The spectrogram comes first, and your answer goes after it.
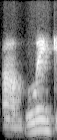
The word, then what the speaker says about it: LNK: So first, in terms of the entrepreneurial side, I have a concept marketing company that is called Link Agency. It's spelled phonetically, LNK.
